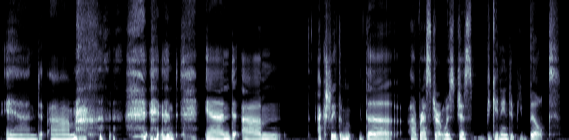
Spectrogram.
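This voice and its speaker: A middle-aged woman from California, a guest telling her life story in a relaxed interview, rambling with many fillers and restarts and laughing often. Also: on the low side, slow pace. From United States, California.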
